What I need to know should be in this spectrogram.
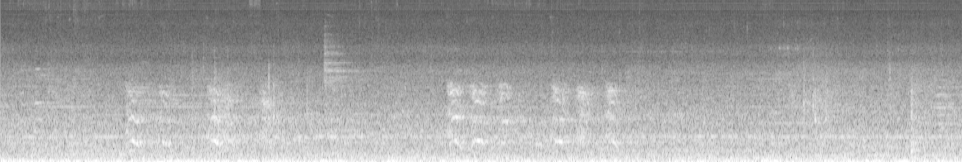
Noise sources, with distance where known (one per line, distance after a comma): dog barking or whining, far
